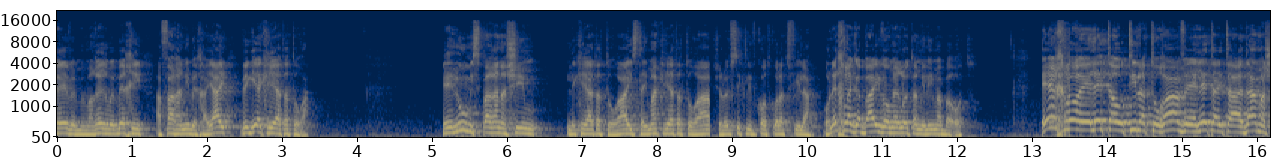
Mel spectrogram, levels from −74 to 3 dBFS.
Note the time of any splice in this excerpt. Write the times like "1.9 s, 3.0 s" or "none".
8.7 s, 10.2 s, 13.0 s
